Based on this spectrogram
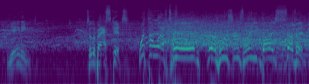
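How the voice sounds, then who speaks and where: At a fairly slow pace, a man with an extremely high pitch and very wide pitch swings leaves long, frequent pauses against noticeable background noise. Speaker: sports play-by-play announcer. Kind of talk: basketball play-by-play with analyst.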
